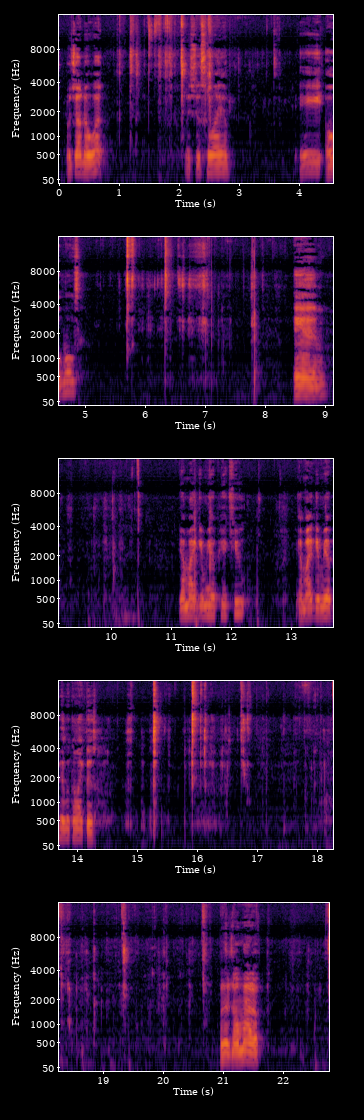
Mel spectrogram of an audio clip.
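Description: Crab shell cracks and crunches as a woman pulls it apart.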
